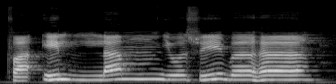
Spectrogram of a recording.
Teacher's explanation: mim mati bertemu dengan Ya cara bacanya jelas terang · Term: izhar syafawi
